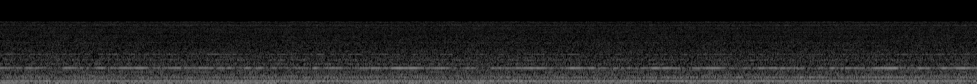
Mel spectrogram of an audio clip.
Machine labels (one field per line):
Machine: fan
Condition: normal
